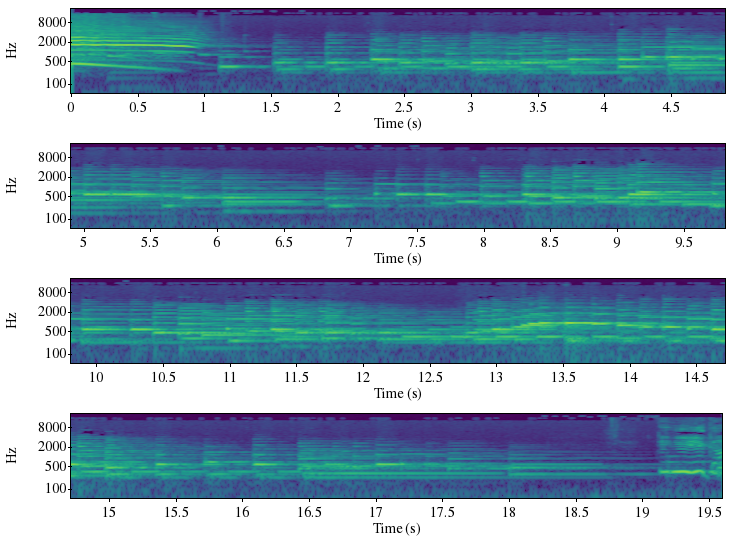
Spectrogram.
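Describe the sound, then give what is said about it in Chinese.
A graceful classical instrumental piece by Haydn, "The Clever Poodle", likely played on strings, with smooth sustained melodic lines, a few sliding, almost meow-like notes and a steady, moderate volume throughout, with no voices. “现在大家听到的这首音乐啊，就是海顿爸爸的《聪明的贵宾狗》 哦，《聪明的贵宾狗》。”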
